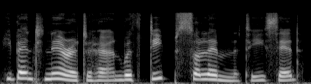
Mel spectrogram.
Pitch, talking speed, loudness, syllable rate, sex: 215 Hz, 190 wpm, -17 LUFS, 4.8 syllables/s, female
